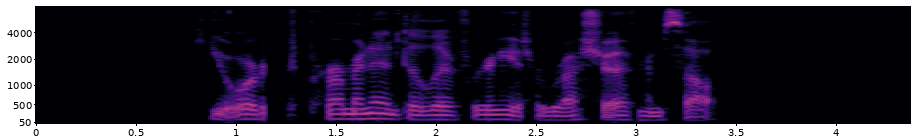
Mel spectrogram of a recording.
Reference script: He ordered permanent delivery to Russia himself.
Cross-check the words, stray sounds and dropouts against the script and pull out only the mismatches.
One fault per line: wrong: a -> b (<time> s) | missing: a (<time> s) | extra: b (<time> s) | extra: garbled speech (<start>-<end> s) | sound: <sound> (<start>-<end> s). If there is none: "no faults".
sound: dropout (1.1-1.3 s)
